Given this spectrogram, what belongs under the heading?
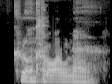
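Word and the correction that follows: Cronauer: Let's try to remember Kronauer.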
